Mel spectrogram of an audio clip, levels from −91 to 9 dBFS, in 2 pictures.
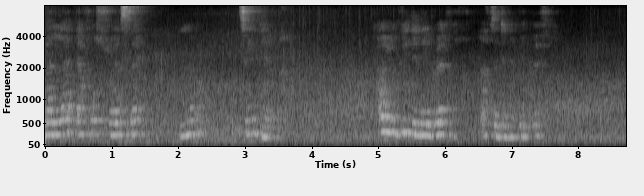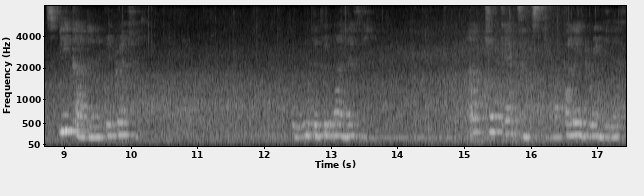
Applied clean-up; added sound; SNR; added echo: none; Traffic noise, roadway noise; 11 dB; reverberation time 0.6 s.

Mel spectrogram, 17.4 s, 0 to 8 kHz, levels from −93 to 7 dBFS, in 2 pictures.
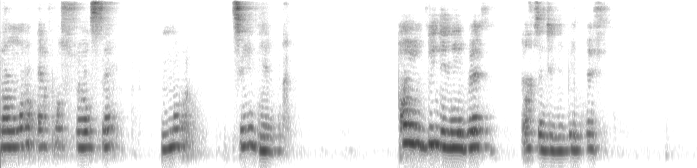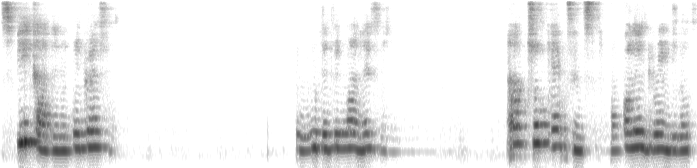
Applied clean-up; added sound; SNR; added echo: neural mask model DeepFilterNet 3.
